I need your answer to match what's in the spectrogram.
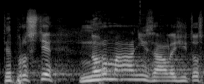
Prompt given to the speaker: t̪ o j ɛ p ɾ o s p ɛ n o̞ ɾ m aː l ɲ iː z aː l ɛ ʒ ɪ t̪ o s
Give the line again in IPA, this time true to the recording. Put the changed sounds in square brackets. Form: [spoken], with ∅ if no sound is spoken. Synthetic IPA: t̪ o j ɛ p ɾ o s [c] ɛ n o̞ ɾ m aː l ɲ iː z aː l ɛ ʒ ɪ t̪ o s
